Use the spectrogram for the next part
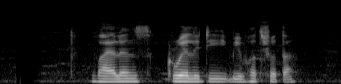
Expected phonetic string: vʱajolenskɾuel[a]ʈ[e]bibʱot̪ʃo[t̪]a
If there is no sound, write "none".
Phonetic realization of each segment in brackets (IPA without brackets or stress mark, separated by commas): i, i, t̪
